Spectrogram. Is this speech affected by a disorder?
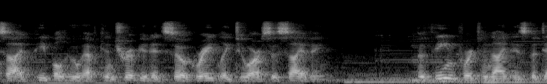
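No.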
